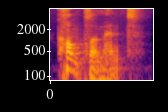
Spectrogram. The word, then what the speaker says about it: compliment: that means means that this first syllable is the one that we stress compliment compliment not compliment not compliment it's compliment very good um and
